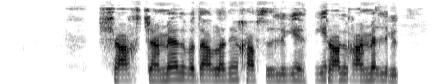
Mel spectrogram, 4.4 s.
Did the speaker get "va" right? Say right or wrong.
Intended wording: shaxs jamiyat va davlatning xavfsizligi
right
